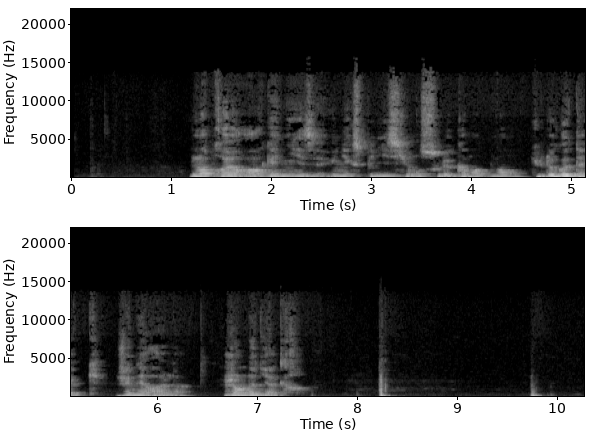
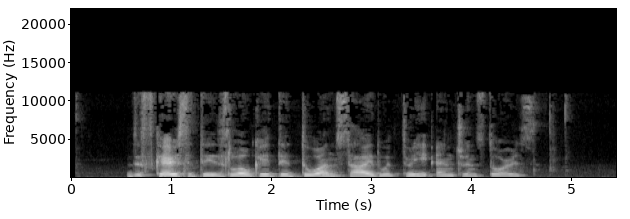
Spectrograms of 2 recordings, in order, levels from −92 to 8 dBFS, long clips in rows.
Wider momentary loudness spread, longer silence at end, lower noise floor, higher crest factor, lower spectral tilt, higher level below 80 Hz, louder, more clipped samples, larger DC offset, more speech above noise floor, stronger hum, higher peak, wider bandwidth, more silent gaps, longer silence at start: first, 16 LU vs 13 LU; second, 0.45 s vs 0.85 s; first, -73 dBFS vs -63 dBFS; about the same, 22 dB vs 20 dB; first, -6.5 dB/octave vs -5 dB/octave; first, -54 dBFS vs -66 dBFS; second, -27 LUFS vs -21 LUFS; neither; neither; first, 47 dB vs 43 dB; neither; second, -6 dBFS vs -2 dBFS; first, 13.5 kHz vs 11.5 kHz; neither; first, 1.2 s vs 0.55 s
